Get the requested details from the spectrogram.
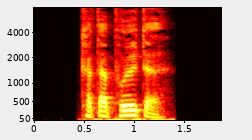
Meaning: nominative/accusative/genitive plural of Katapult
- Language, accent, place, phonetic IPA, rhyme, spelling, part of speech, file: German, Germany, Berlin, [ˌkataˈpʊltə], -ʊltə, Katapulte, noun, De-Katapulte.ogg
